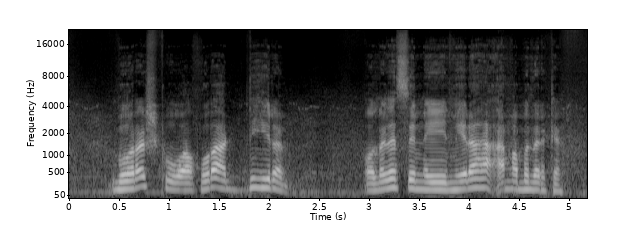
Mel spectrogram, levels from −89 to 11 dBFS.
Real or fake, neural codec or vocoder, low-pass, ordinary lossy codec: fake; codec, 44.1 kHz, 1.7 kbps, Pupu-Codec; none; none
